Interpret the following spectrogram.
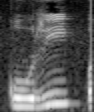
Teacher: را زیر ری، ری باریک پڑھیں گے، ری نہیں پڑھیں گے، ری باریک کر کے.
